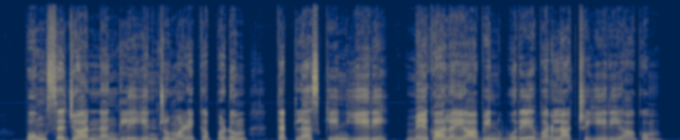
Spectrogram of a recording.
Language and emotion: Tamil, neutral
